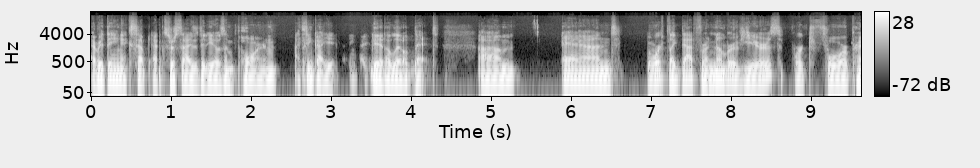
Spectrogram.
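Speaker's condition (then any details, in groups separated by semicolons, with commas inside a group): No condition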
